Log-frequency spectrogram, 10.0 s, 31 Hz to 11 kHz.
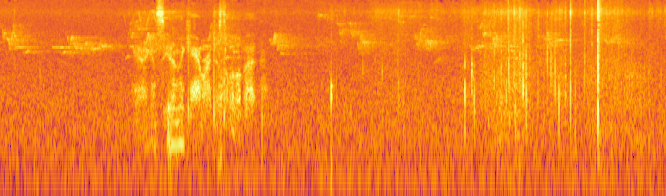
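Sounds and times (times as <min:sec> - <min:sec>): soft ticks and rustles: 0:02.2 - 0:03.8, 0:06.9 - 0:10.0.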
